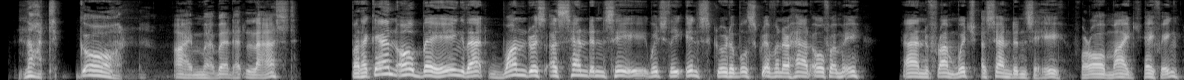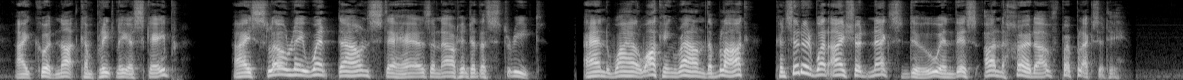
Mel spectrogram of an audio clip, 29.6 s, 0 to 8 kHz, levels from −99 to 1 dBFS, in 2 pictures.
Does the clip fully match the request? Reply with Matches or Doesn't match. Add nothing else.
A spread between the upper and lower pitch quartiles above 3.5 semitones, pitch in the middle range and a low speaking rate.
Matches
